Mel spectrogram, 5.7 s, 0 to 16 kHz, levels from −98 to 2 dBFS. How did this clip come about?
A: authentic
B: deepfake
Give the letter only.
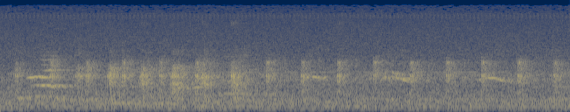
A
